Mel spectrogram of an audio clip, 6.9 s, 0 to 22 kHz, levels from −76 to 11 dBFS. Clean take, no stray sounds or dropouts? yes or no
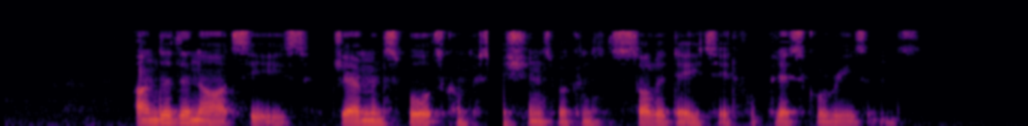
no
